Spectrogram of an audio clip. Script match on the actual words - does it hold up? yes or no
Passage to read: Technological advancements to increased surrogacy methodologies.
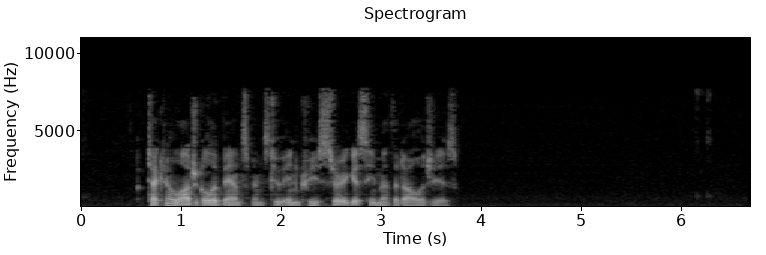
yes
